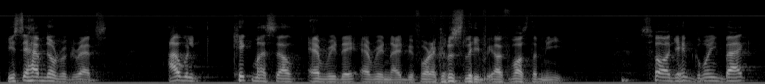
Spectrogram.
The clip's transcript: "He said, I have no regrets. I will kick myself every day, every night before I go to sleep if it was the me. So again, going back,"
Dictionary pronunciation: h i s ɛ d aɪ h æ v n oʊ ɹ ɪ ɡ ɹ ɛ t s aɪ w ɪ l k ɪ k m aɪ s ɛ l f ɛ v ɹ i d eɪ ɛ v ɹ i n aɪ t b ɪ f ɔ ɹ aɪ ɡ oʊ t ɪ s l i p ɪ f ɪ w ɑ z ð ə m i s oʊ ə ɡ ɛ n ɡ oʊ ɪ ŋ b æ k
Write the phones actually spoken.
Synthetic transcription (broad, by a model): h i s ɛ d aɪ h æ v n oʊ ɹ ɪ ɡ ɹ ɛ t s aɪ w ɪ l k ɪ k m aɪ s ɛ l f ɛ v ɹ i d eɪ ɛ v ɹ i n aɪ t b ɪ f ɔ ɹ aɪ ɡ oʊ t ɪ s l i p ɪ ɪ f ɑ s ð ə m i s oʊ ə ɡ ɛ n ɡ oʊ ɪ ŋ b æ k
